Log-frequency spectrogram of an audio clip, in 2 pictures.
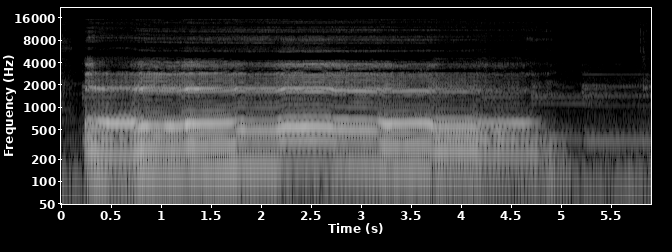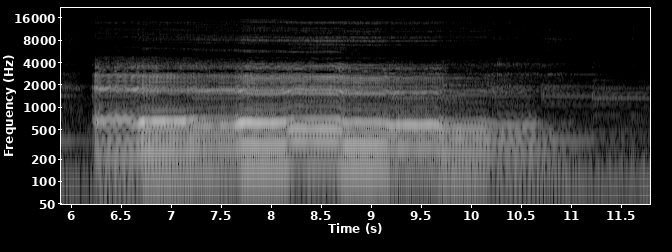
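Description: A man's voice singing a sustained open "ah" with the tongue stuck out, a chest-voice vocal exercise. There are two long phrases, each stepping up a short scale and back down, with a short pause between them.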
